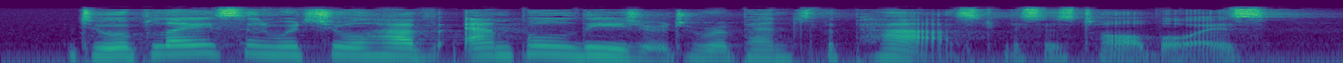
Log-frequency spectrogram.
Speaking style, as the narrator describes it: Robert answered gravely

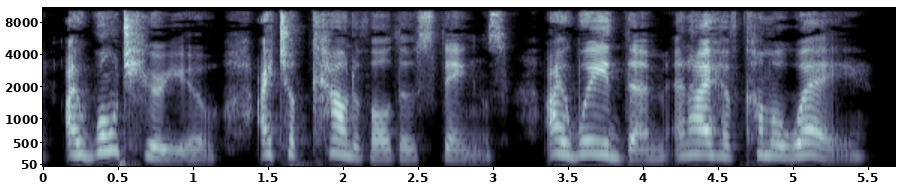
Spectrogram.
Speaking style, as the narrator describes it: I cried

